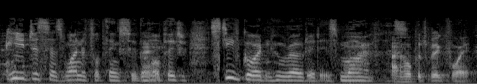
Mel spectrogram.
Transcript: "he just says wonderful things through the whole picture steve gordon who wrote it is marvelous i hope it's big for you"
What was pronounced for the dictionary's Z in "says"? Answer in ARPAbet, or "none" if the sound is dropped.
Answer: Z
